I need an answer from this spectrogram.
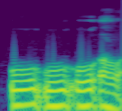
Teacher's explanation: इसमें मुँह का जो आपका ओठ है वो गोल हो जाता है। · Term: वृत्तकार स्वर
